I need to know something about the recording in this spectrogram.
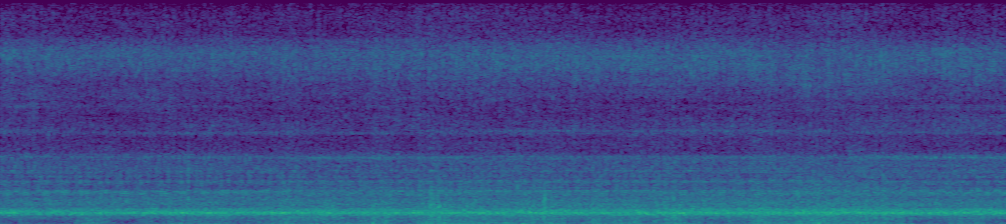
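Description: Bicycle tyres hum on the road.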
